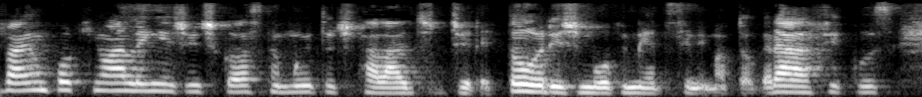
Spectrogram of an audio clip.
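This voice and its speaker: A woman speaks with a Minas Gerais accent at a medium pitch. Her pitch swings very widely. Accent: Mineiro. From Brazil, Minas Gerais (Belo Horizonte). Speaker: film content creator. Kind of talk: casual chat.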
